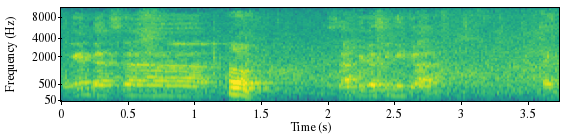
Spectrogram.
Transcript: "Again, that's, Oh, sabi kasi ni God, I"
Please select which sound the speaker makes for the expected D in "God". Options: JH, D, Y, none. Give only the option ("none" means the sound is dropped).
none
